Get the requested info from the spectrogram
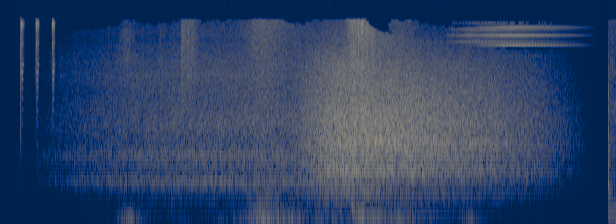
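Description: Intro sound effect: three quick ticks, then a whooshing swell that builds for about three seconds, with a couple of deep thuds near its peak, and fades away just before the end.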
